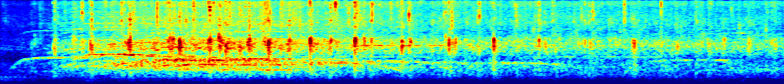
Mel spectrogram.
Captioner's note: crowd cheering and applauding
